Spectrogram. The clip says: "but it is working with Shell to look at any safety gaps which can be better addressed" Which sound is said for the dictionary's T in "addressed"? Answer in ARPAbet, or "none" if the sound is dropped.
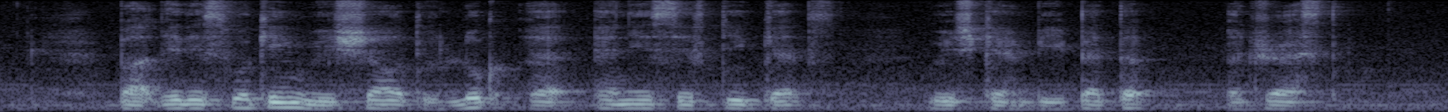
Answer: T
